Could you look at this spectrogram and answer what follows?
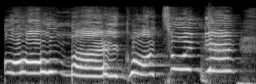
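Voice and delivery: high, loud, slow cry of joy at the door; excited shout. Acted. Surprised woman greeting her old friend Tunde, high joyful shout. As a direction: shriek her old friend's name with delight.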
